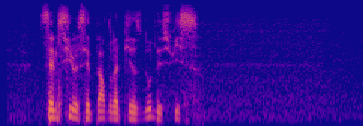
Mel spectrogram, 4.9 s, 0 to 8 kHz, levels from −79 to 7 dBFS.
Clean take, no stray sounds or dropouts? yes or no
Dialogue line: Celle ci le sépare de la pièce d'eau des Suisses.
yes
